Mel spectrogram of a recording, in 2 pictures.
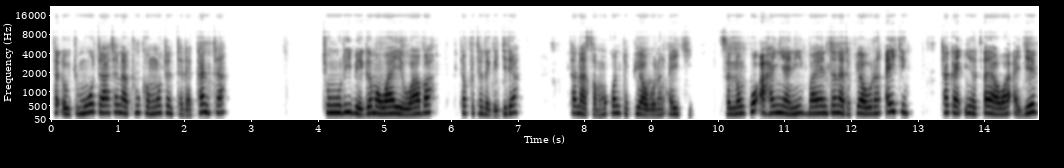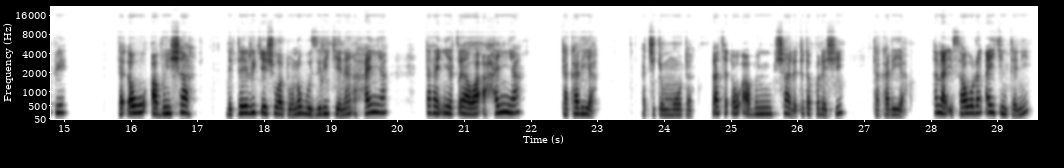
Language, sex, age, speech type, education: Hausa, female, 30-45, spontaneous, primary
